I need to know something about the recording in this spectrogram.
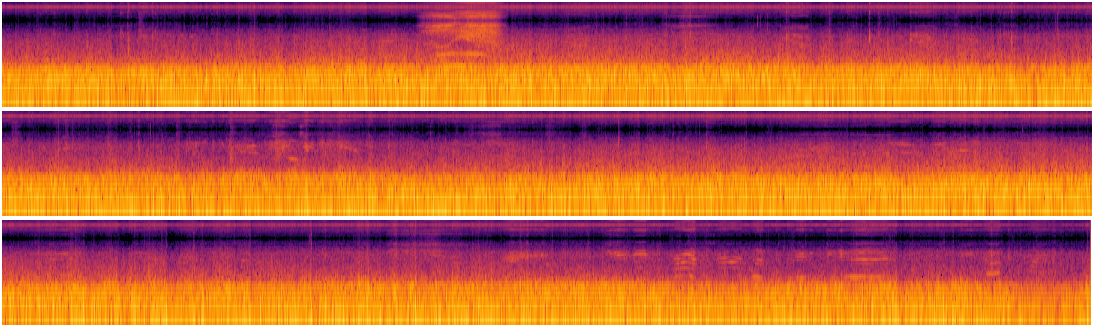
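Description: Wind buffeting the microphone: a steady, loud, rough low rumble. A brief distant call rises above it about three seconds in, and faint voices come through near the end.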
